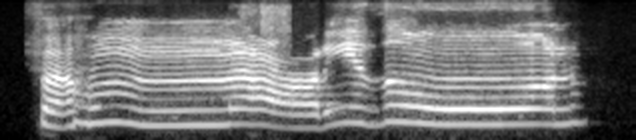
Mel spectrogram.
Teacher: हम मीम में जो मीम साकिन है ना, उसको मैं गिरा दे रही हूँ और मुशद्दद मीम से कंटिन्यू कर रही हूँ, फहुम मुअरिज़ून, इस तरह पढ़ रही हूँ, ठीक है जी। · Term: इदगाम शफवी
